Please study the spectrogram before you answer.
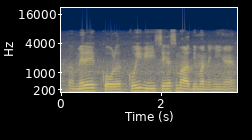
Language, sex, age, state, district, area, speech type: Punjabi, male, 18-30, Punjab, Mohali, rural, spontaneous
